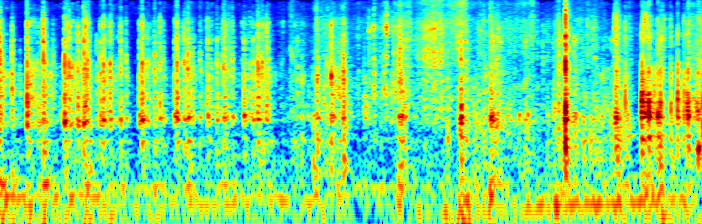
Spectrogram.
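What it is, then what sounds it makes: Cardboard box tapped and scratched. A large, flat, hollow cardboard advent calendar box, printed with Minnie Mouse on the front, is held upright in both hands and turned to the back while fingertips and nails tap and scratch across its flat surface. Quick, dry, light taps mix with scratchy rustling over a faint low background rumble, each tap dying away almost instantly.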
